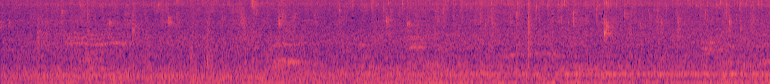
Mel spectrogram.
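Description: Masala-coated fish fillets sizzling in hot oil in a shallow pan: a steady frying hiss with scattered small crackles and pops.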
